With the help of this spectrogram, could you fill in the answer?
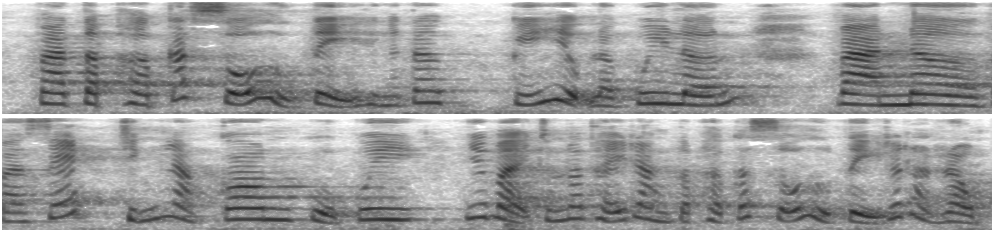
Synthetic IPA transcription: vaː˨˩t̪ə˨˩p̚həː˨˩p̚kaː˦˥k̚so˨˦hɨ̰˧˩wt̪ḭ˧˨t̪ʰi˨˩ŋɨ˨˩əjt̪aː˧ki˨˦hḭ˧˨wlaː˨˩kwi˧ləː˨˦nvaː˨˩nəː˨˩vaː˨˩sɛ˦˥t̚t͡ɕï˨˦ŋ̟laː˨˩kɔ˧nku˧˩əkwi˧ | ɲɨ˧və̰˧˨jt͡ɕʊ˨˦ŋ͡mt̪aː˧t̪ʰə˨˦jza˨˩ŋt̪ə˨˩p̚həː˨˩p̚kaː˦˥k̚so˨˦hɨ̰˧˩wt̪ḭ˧˨zə˦˥t̚laː˨˩zə̰˧˨wŋ͡m

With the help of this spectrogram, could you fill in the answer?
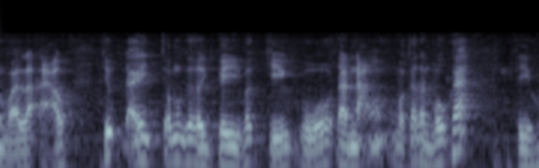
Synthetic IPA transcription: ŋ͡mvɔ̰ː˧˨jlaː˨˩ʔaː˧˩˨w | t͡ɕɨ˦˥k̚ɗə˧jt͡ɕɔ˧wŋ͡mɣə˨˩ki˨˩vəː˦˥t̚t͡ɕḭ˧˨ənku˧˩əɗaː˨˩na̰˧˥ŋvaː˨˩kaː˦˥t̪̟ʰfo˨˦xaː˦˥k̚ | t̪ʰi˨˩ɦ

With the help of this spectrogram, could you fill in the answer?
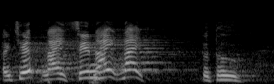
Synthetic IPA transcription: ʔə˨˦jt͡ɕe˦˥t̚na˨˩jsi˧nːa˧˩jna˧˩j | t̪ɨ˨˩t̪ɨ˨˩

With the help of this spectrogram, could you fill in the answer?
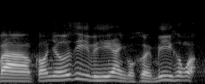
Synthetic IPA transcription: vaː˨˩kɔ˨˦ɲəː˨˦zi˨˩ve˨˩hi˧ŋʔa˧˩ŋku˧˩xəː˧˩jmi˧xə˧wŋ͡mʔa̰ː˧˨

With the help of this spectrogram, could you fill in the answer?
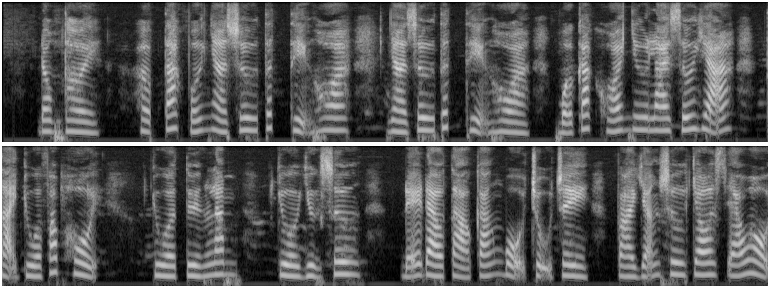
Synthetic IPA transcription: ɗə˨˩wŋ͡mt̪ʰəː˨˩j | həː˨˩p̚t̪aː˦˥k̚vəː˨˦jɲaː˨˩sɨ˧t̪ʰï˦˥k̚t̪ʰḭ˧˨ənhwaː˧ɲaː˨˩sɨ˧t̪ʰï˦˥k̟̚t̪ʰḭ˧˨ənɦwaː˨˩mə̰ː˧˥˩kaː˦˥k̚xwaː˨˦ɲɨ˧laː˧jsɨ˨˦za̰ː˧˥t̪a̰ː˧˨jt͡ɕu˨˩əfaː˦˥p̚ho̰˧˨j | t͡ɕu˨˩ət̪wi˨˩ənla˧mt͡ɕu˨˩əzɨ˨˩t̚sɨ˧ | ɗe˧˩ɗaː˨˩wt̪a̰ː˧˨wkaː˨˦nɓo̰˧˨t͡ɕṵ˧˨t͡ɕi˨˩vaː˨˩za̰ː˧˥nsɨ˧t͡ɕɔ˧zaː˨˦who̰˧˨j

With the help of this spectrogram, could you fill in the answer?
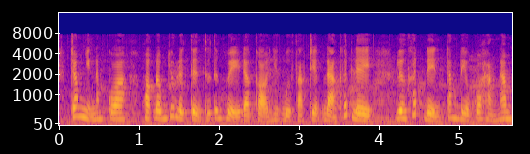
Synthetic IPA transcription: t͡ɕɔ˧wŋ͡mɲɨ̰˧˥ŋna˧mkwaː˧ | haː˨˩t̚ɗə̰˧˨ŋ͡mzu˧lï˨˩k̚t̪i˨˩˦ŋt̪ʰːt̪ɨ˧əŋɦwḭ˧˥ɗa̰ː˧˥kɔ˨˦ɲɨ̰˧˥ŋɓɨ˨˩kfaː˦˥t̚t͡ɕi˧˩ənɗaː˨˦ŋxe˦˥k̚le˧˩˨ | lɨ˧˩əŋxa˦˥k̟̚ɗe˨˦nt̪a˧ŋli˨˩əwkwaː˧ɦaː˨˩ŋna˧m

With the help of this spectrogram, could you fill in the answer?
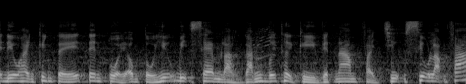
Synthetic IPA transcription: ɗi˨˩əwɦa˨˩ŋ̟kï˧ŋ̟t̪e˨˦t̪e˧nt̪u˧˩əjʔə˧wŋ͡mt̪o˨˦jhḭ˧˥wɓḭ˧˨sɛ˧mlaː˨˩ɣa˨˦nvəː˨˦jt̪ʰəː˨˩ki˨˩vi˨˩ət̚naː˧mfaː˧˩jt͡ɕḭ˧˨wsi˧əwla̰ː˧˨mfaː˦˥

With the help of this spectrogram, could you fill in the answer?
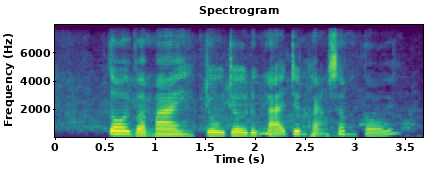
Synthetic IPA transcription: t̪o˧jvaː˨˩maː˧jt͡ɕu˨˩t͡ɕɨ˨˩ɗɨ˨˦ŋla̰ː˧˨jt͡ɕe˧nxwa̰ː˧˩ŋsə˧ŋt̪o˨˦j

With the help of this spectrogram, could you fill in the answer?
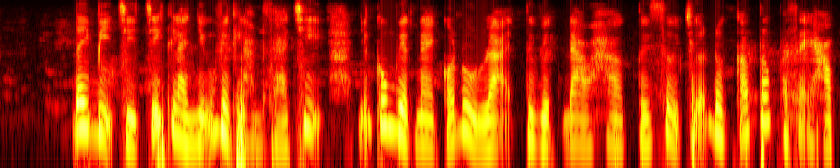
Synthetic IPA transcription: ɗə˧jɓḭ˧˨t͡ɕi˧˩t͡ɕï˦˥k̟̚laː˨˩ɲɨ̰˧˥ŋvi˨˩ək̚laː˨˩mzaː˨˦t͡ɕḭ˧˨ɲɨ̰˧˥ŋkə˧wŋ͡mvi˨˩ək̚na˨˩jkɔ˨˦ɗu˧˩lwa̰ː˧˨jt̪ɨ˨˩vi˨˩ək̚ɗaː˨˩whaː˨˩wt̪əː˨˦jsəː˧˩t͡ɕɨ̰˧˥əɗɨ˨˩əŋkaː˦˥w̚t̪ə˦˥k͡p̚vaː˨˩za̰ː˧˩jha˨˩wk͡p̚

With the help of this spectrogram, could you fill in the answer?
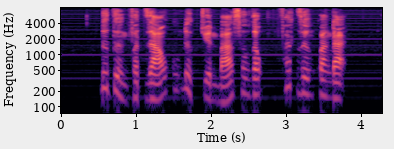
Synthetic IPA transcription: t̪ɨ˧t̪ɨ˧˩əŋfə˨˩t̚zaː˨˦wkʊ̰˧˥ŋ͡mɗɨ˨˩ək̚t͡ɕwi˨˩ənɓaː˨˦sə˧wzə̰˧˨wŋ͡mfaː˦˥t̚zɨ˧əŋkwaː˧nɗa̰ː˧˨jʔ

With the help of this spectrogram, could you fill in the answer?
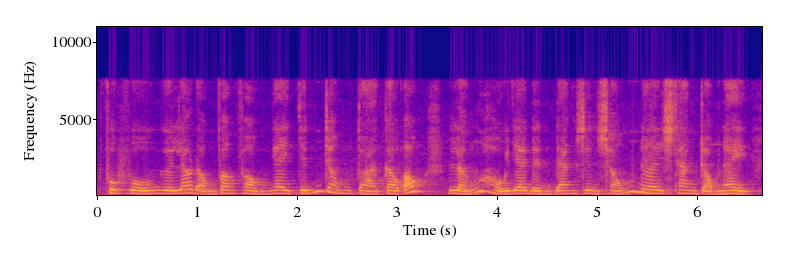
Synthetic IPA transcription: fʊ˨˩k͡p̚vṵ˧˨ŋɨ˨˩əjlaː˧wɗo̰˧˨wŋ͡mva˧nfɔ˨˩wŋ͡mŋa˧jt͡ɕi˨˦ŋ̟t͡ɕɔ˧wŋ͡mt̪waː˨˩kaː˧wʔə˦˥wk͡p̚ | ləː˨˦nɦo̰˧˨zaː˧ɗï˨˩ŋ̟ɗaː˧ŋsï˧ŋsə˨˦wŋ͡mnəː˧jsaː˧ŋt͡ɕɔ̰˧˨wŋ͡mna˨˩j

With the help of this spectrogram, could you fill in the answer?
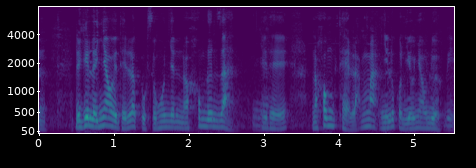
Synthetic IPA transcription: nɗe˨˩ki˨˦lə˨˦jɲa˧w̪ʰt̪ʰe˨˦laː˨˩ku˨˩ək̚sə˨˦wŋ͡mho˧ɲə˧nːɔ˨˦xə˧wŋ͡mɗəː˧nzaː˧˩n | ɲɨ˧t̪ʰe˨˦nɔ˨˦xə˧wŋ͡mt̪ʰe˧˩la̰ː˧˥ŋma̰ː˧˨nɲɨ̰˧lʊ˦˥k͡p̚kːɔ˨˩nʔi˧əwɲa˧wɗɨ˨˩ək̚

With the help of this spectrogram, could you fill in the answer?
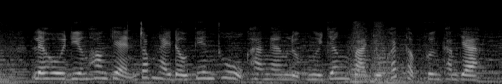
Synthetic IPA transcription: lḛ˧˥ɦo̰˧˨jɗḭ˧˨ənɦwaː˨˩ŋzɛ̰˧˥nt͡ɕɔ˧wŋ͡mŋa˨˩jɗə˨˩wt̪i˧ənt̪ʰu˧hu˨˩k̚haː˨˩ŋːaː˨˩nlɨ˨˩ək̚ŋɨ˨˩əjzə˧nvaː˨˩zu˨˩xa˦˥k̚t̪ʰə˨˩p̚fɨ˧əŋt̪ʰaː˧mzaː˧

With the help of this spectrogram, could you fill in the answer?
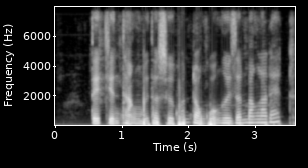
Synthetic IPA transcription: t̪e˧˦t͡ɕi˨˦ənt̪ʰa̰˧˩ŋvəː˨˦jt̪ʰə˨˩t̚sɨ̰˧˨kwaː˧nt͡ɕɔ̰˧˨wŋ͡mkṵ˧˩əŋɨ˨˩əjzə˧nɓaː˧ŋlaː˧ɗɛ˦˥t̚

